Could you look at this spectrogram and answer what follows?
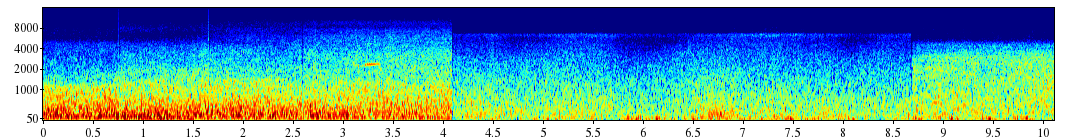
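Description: Ocean surf breaking and washing, with wind buffeting the microphone. About four seconds in it drops abruptly to quieter surf and wind, and it shifts again near the end.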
